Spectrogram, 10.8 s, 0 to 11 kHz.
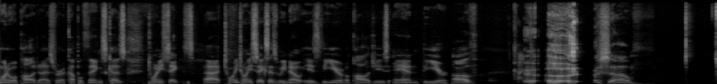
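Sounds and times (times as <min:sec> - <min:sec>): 
speech: 0:00.0 - 0:09.6
person burping into a microphone: 0:07.8 - 0:09.0.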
